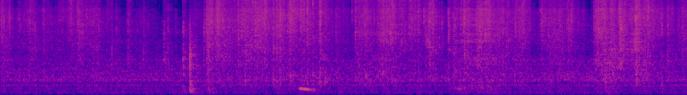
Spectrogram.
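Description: Faint, uneven rustling and crinkling of thin tissue paper as it is handled and lifted from a book of metallic leaf sheets.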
